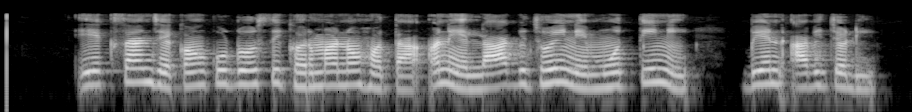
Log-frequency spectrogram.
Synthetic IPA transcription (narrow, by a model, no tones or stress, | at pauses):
eksãɲd͡ʒekəŋkuɖosiɡʱəɾmãnəɦət̪aʔənelaɡd͡ʒoinemot̪ini | bena̰ʋit͡ʃəɽi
